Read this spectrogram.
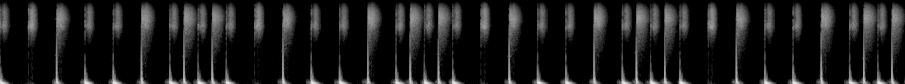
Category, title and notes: Instrument samples > Percussion
106 Welson Loop 02
106bpm, DrumLoop, DrumMachine, Drums, Electro, Electronic, Hi-Hats, Loop, Rare, Retro, Synth, Vintage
